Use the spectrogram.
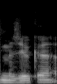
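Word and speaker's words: Mazzccua: Micah Mazuka. Yep. It is Mizuka.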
